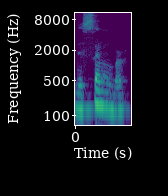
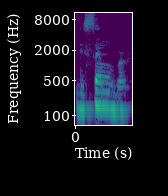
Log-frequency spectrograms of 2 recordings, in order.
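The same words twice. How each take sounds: The two takes are said the same way.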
